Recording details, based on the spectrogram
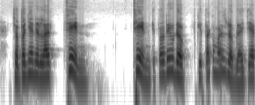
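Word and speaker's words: zehn: Contohnya adalah chain. Chain. Kita kemarin sudah belajar ya. Jadi SMAN chain Malang, bukan SMAN Zen Malang gitu ya. Bacanya chain.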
